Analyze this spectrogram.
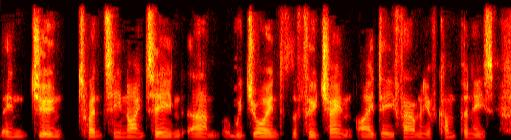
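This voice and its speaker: With a British accent, a man speaks at a fairly low pitch. His intonation is fairly even. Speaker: food safety technology specialist. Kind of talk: webinar presentation. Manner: halting, many fillers and repetitions.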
